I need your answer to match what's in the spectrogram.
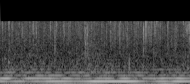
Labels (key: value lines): label: biophony, midshipman
recorder: SoundTrap 500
